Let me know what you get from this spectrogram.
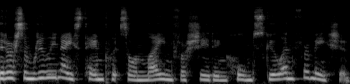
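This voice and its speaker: Speaking in a Scottish accent, a woman talks at a fairly quick pace with lively intonation. Her voice is fairly high in pitch, with a dark, mellow tone. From Scotland. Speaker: additional support needs teacher. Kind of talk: solo podcast talk, teaching tips.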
